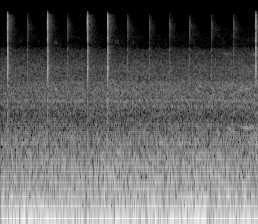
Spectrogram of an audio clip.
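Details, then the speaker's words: Boiler with two solenoids, pilot tube and electronic ignition via HT lead, locking out: sharp crisp ticks about five per second over low burner rumble, no spark seen at the pilot; spark arcing out along the HT lead. "okay so we're definitely arcing out somewhere on that HT lead simple as that"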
